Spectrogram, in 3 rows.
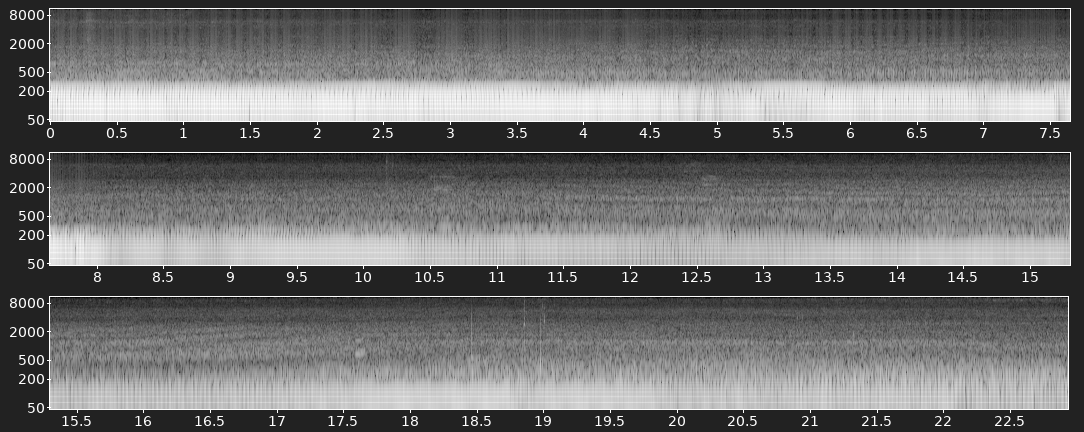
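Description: Ferrari F8 Spider's twin-turbo V8 idling, stationary, at a raised idle. About eight seconds in the idle steps down and the engine settles into a lower, quieter idle.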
